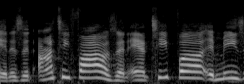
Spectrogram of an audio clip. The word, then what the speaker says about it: Antifa: You're one of the founders of Antifa. And I remember having you on about 4 years ago talking about Antifa or Antifa. How do you say it? Is it Antifa?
